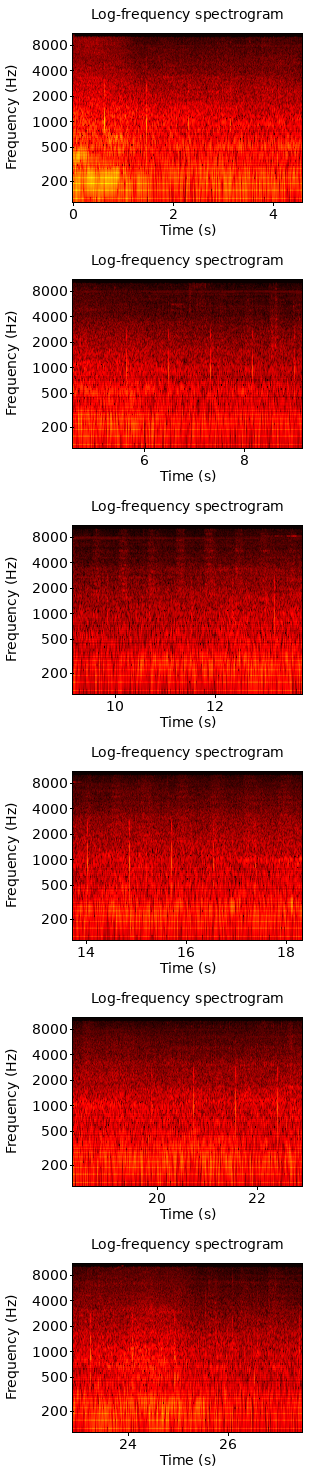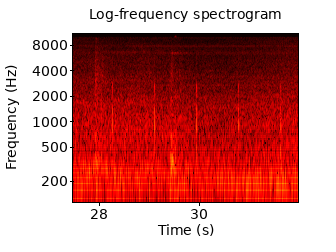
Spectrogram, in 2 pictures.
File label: pedestrian crossing clicks, berlin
